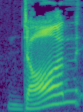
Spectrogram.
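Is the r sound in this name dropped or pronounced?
dropped. The name is said without an r sound. It copies the audiobook narrator's way of saying it. "he says some words with a very British accent"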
